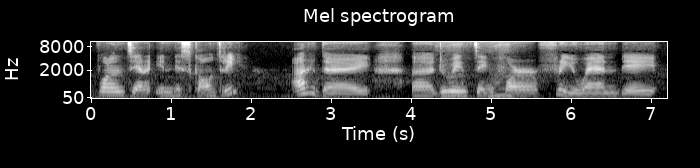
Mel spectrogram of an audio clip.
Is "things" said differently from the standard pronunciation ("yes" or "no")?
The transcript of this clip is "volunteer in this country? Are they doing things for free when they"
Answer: yes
